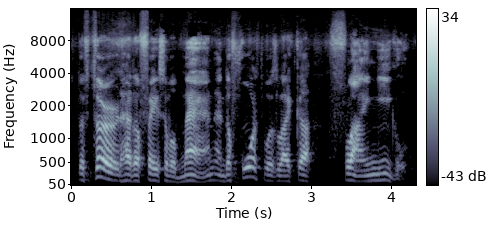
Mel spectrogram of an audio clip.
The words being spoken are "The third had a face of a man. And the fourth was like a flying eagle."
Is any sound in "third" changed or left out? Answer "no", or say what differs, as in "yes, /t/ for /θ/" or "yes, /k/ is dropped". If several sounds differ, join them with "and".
no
